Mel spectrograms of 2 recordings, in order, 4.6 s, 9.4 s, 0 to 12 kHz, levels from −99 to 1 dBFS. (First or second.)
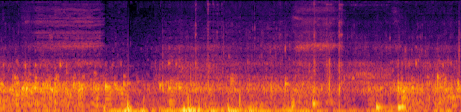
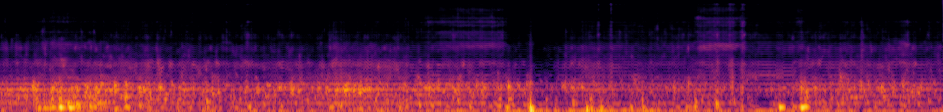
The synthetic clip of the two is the second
